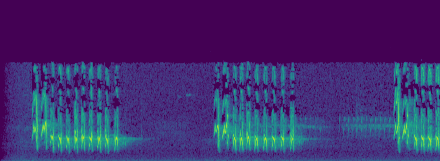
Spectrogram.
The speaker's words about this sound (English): So that's the American Robin whinny call.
